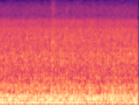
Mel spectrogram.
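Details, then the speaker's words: Crosley top-load washer on spin cycle with a heavy load of jeans and towels: steady low hum with an even whoosh at full spin, no banging or shaking; normal spin cycle. "It's getting up to full speed. It's a pretty heavy load. Sounds good. It's working great."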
